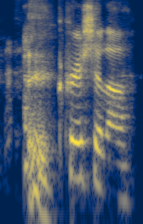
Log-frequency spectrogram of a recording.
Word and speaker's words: Crosserlough: Yeah, as long as I've forgotten how to pronounce it. what did you tell me? Crosserlough. Crosserlough.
